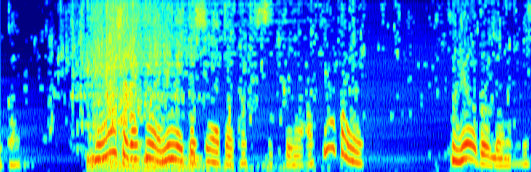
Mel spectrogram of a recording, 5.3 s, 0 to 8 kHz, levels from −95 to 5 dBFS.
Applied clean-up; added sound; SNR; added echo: classical method spectral subtraction.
